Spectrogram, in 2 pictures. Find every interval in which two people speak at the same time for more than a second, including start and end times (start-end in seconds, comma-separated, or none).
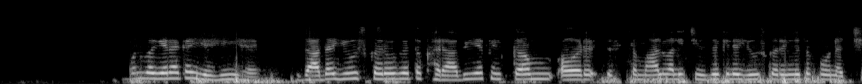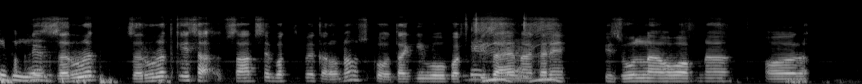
none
